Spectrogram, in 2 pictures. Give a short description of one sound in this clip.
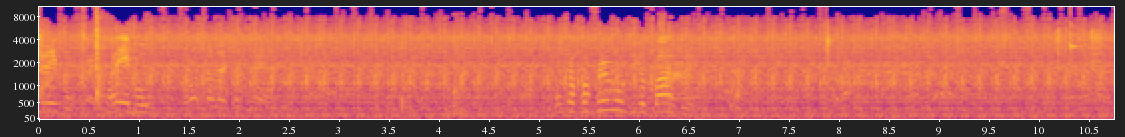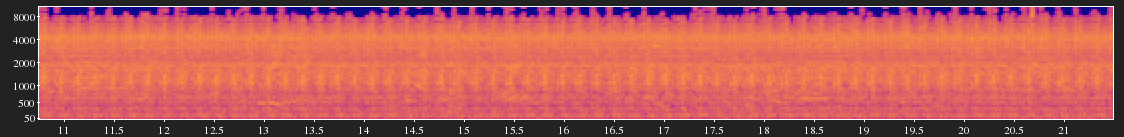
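A small old engine runs with a steady rapid chugging.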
